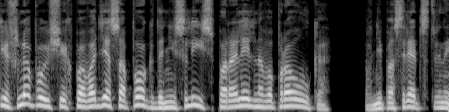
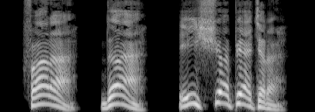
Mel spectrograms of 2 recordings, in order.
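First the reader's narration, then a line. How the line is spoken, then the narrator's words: Yelling over radio. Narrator (Russian): орал кто-то, видимо, по рации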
